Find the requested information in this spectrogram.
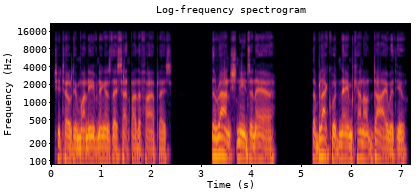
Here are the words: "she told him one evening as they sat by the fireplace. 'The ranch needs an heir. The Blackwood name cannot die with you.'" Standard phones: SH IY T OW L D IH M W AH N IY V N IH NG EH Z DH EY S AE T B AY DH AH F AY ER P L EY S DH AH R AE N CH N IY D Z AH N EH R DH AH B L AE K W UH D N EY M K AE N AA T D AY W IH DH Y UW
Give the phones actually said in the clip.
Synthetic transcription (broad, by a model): SH IY T OW L D IH M W AH N IY V N IH NG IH Z DH EY S AE T B AY DH AH F AY ER P L EY S DH AH R AE N CH N IY D Z AH N EH R DH AH B L AE K W UH D N EY M K AE N AA T D AY W IH DH Y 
